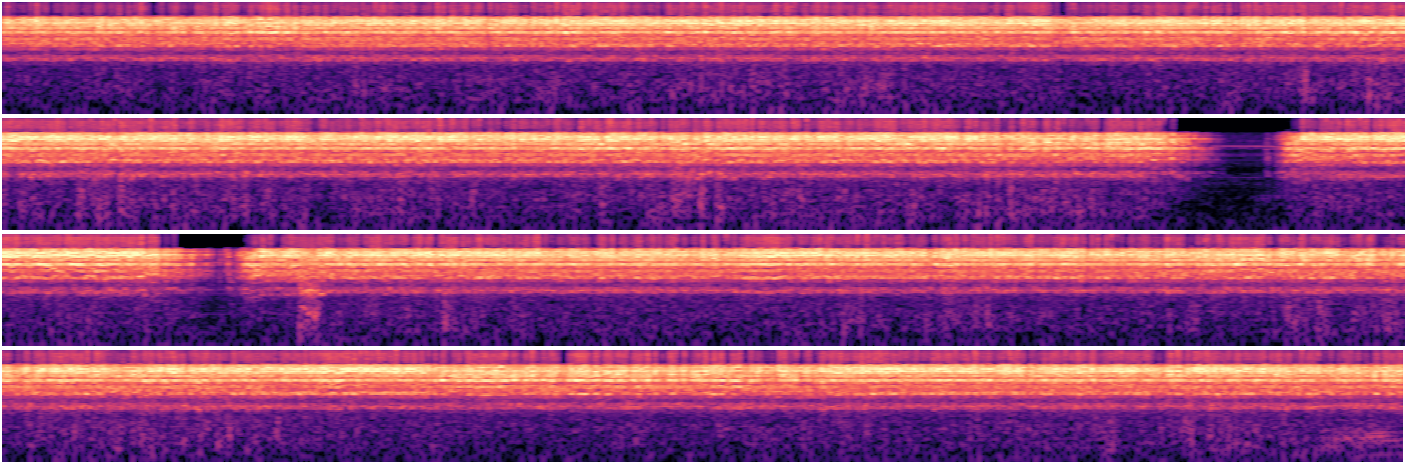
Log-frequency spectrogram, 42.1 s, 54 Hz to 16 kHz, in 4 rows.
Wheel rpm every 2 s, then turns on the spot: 230, 230, 240, 230, 230, 230, 230, 230, 230, 180, 130, 140, 230, 230, 230, 230, 230, 220, 230, 230, 230.
none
